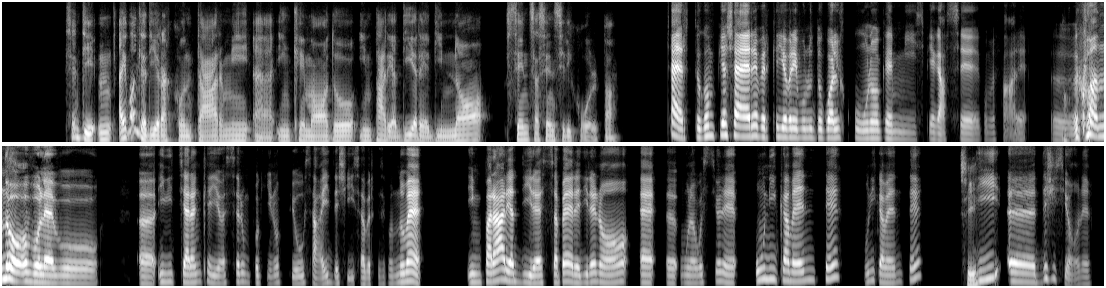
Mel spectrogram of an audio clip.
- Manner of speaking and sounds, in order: other background noise; laughing while speaking: "quando"
- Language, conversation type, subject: Italian, podcast, In che modo impari a dire no senza sensi di colpa?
